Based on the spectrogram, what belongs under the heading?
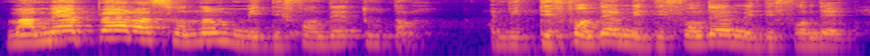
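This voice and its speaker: Speaking quickly in a fairly low voice, this Ivorian live stream host addresses her viewers directly and off the cuff. Her delivery is lively, forceful and full of repetition.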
